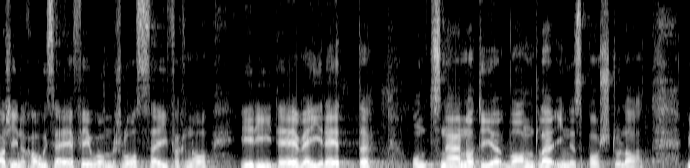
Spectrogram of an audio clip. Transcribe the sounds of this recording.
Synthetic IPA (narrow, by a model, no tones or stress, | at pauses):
ɑːʃinləχowseːɾfɪwɑmʃlʊsɛɪfɑχnɔ | ɪɾiːd̥eːʋɛjɾɛt̪ːəʊnt̚t͡snæːnɔd̪yəʋɑnd̪ləʔɪnəspɔʃtulɑːt̪m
